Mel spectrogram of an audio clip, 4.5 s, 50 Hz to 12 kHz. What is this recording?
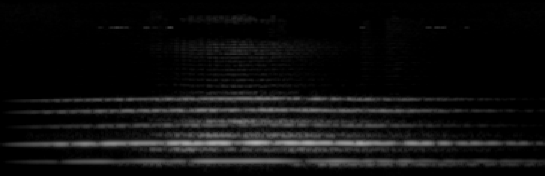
discordant voices ew54b 2
Strange discordant voices. Part of my Atmospheres and Soundscapes 2 pack which consists of sounds designed for use in music projects or as backgrounds intros and soundscapes for film and games.
processed, voice, ambience, electronic, dark, cinematic, music, atmosphere, strange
